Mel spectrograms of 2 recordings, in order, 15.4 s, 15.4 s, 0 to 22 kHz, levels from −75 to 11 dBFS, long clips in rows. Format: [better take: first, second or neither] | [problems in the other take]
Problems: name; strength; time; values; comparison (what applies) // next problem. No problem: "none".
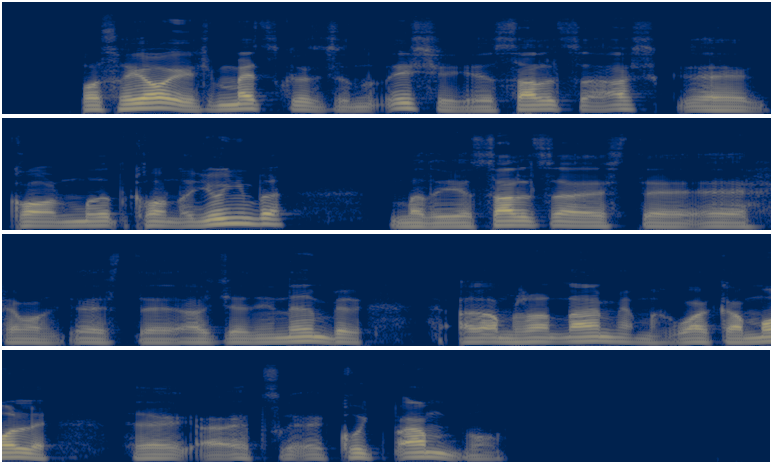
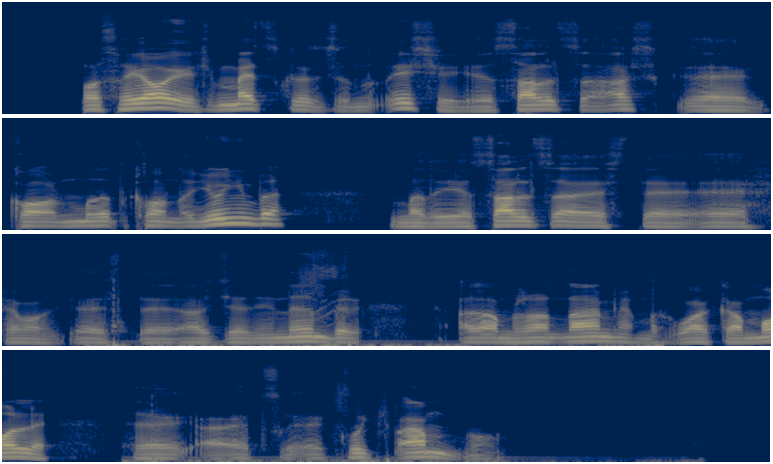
first | noise reduction (neural mask model DeepFilterNet 3)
